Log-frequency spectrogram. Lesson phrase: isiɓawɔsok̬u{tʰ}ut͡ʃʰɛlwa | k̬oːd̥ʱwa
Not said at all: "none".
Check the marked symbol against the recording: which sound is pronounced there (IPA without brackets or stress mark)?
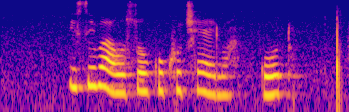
kʰ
